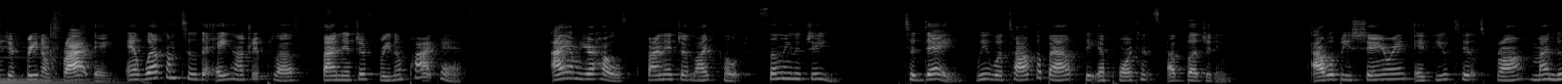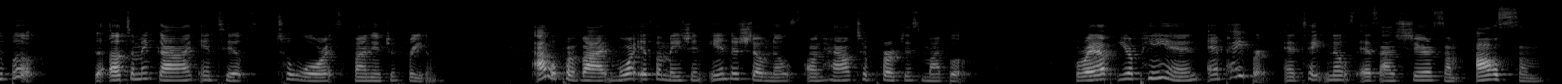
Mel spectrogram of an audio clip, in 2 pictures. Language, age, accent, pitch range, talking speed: English, 40-59, American, 180-240 Hz, 145 wpm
